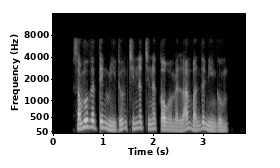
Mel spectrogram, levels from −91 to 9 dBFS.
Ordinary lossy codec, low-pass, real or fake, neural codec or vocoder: none; 7.2 kHz; fake; codec, 16 kHz, 1.1 kbps, Voila-Tokenizer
